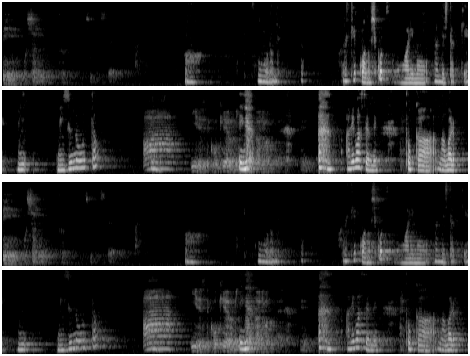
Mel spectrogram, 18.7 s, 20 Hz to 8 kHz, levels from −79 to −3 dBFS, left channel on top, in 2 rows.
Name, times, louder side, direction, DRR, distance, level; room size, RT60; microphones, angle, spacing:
voice 1, 0.0-0.9 1.1-1.3 2.0-2.2 2.7-2.8 6.7-6.8 12.1-12.8 13.1-15.0 15.3-15.5 17.3-17.4, right 1 dB, 70° right, 0 dB, 1.8 m, -41 dB
voice 2, 5.1-5.5 6.8-9.3 9.6-9.8 10.4-11.3 12.3-12.5 14.1-14.4 15.6-15.9 16.2-18.4, left 7 dB, 80° left, 16 dB, 0.3 m, -29 dB
15.0 x 8.8 x 2.3 m, 1.2 s
head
